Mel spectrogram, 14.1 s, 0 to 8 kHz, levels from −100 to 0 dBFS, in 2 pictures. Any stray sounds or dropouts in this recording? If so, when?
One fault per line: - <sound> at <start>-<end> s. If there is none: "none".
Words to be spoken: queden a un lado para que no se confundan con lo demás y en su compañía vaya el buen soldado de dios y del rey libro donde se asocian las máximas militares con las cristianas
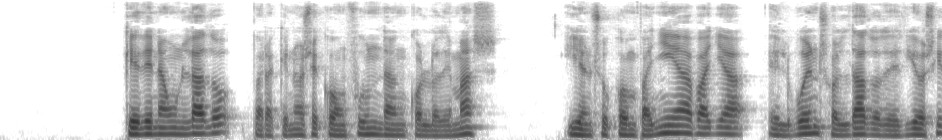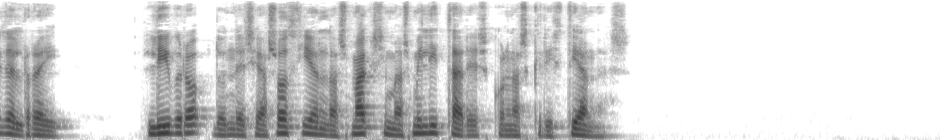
none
